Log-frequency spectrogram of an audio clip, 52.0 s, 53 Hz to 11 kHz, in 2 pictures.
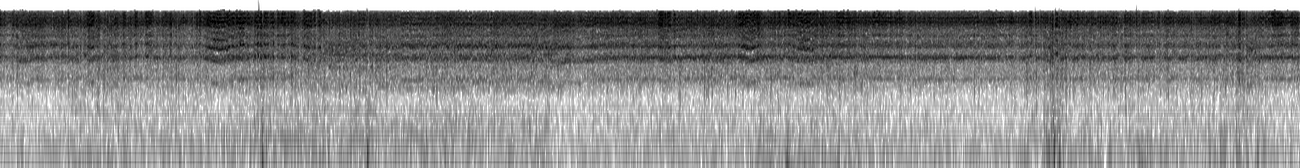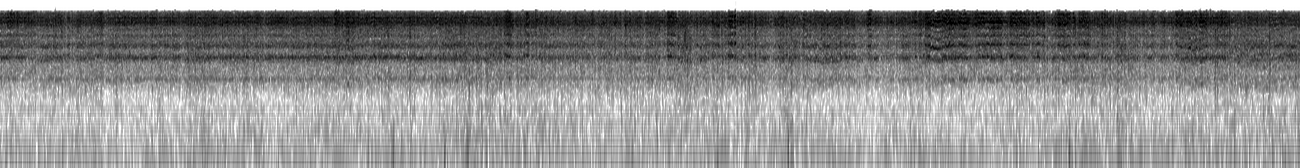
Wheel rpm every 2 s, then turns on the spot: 230, 230, 220, 200, 190, 200, 230, 230, 230, 230, 240, 230, 230, 230, 230, 230, 230, 230, 230, 230, 230, 220, 230, 230, 230, 210.
none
